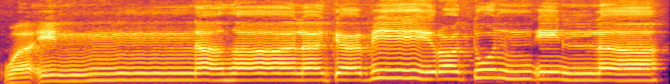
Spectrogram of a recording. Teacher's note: Bunyi pertamanya wa in itu didengungkan dua harakat wajibul ghunnah.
